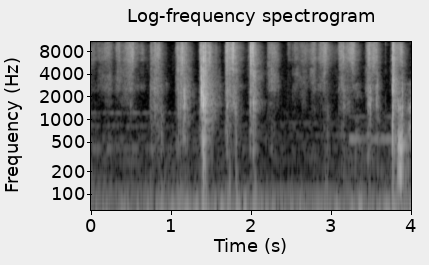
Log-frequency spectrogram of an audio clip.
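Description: A tarot deck shuffled by hand: a quick, uneven run of soft card slaps and riffles as the cards are mixed to draw another card.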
